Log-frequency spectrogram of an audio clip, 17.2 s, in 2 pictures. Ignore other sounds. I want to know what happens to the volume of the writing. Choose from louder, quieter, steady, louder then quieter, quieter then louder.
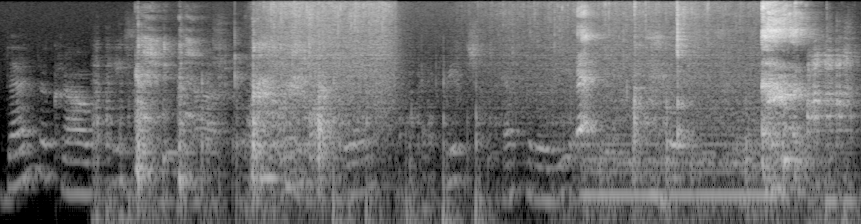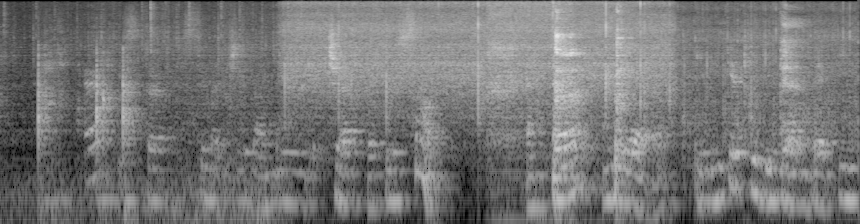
louder.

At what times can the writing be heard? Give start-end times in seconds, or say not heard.
0.9-11.2.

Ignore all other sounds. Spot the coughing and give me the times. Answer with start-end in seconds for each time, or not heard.
1.4-3.3, 5.8-8.1, 13.4-14.9.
